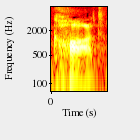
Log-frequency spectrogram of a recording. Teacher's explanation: the word cot like the thing you sleep on and caught like I got caught by the cops or something like that those words merged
